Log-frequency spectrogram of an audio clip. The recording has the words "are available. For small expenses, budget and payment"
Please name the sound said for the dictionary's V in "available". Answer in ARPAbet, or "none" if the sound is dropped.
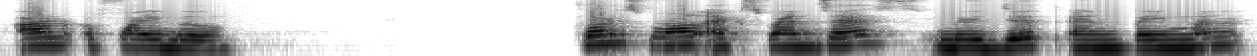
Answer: F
